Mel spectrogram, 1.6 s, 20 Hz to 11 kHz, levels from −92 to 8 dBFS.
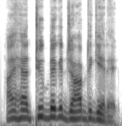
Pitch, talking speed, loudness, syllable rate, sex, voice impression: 150 Hz, 330 wpm, -15 LUFS, 6.3 syllables/s, male, very masculine, very adult-like, slightly old, thick, tensed, powerful, very bright, slightly hard, clear, very fluent, slightly raspy, cool, intellectual, slightly refreshing, sincere, slightly calm, friendly, reassuring, unique, very wild, very lively, strict, slightly intense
